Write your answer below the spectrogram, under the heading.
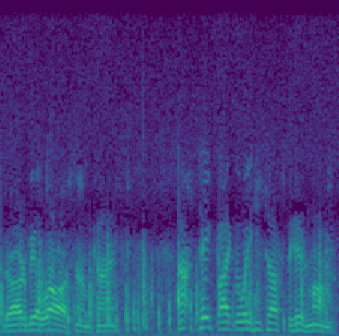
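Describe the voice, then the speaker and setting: A man's voice: a little high, moderate pace, highs cut off, close to an everyday voice. A man playing a loyal, folksy deputy sidekick in a radio Western, rambling in a rural Western American drawl. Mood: grumbling. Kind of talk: 1950s radio Western acting. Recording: very noisy old radio broadcast.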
